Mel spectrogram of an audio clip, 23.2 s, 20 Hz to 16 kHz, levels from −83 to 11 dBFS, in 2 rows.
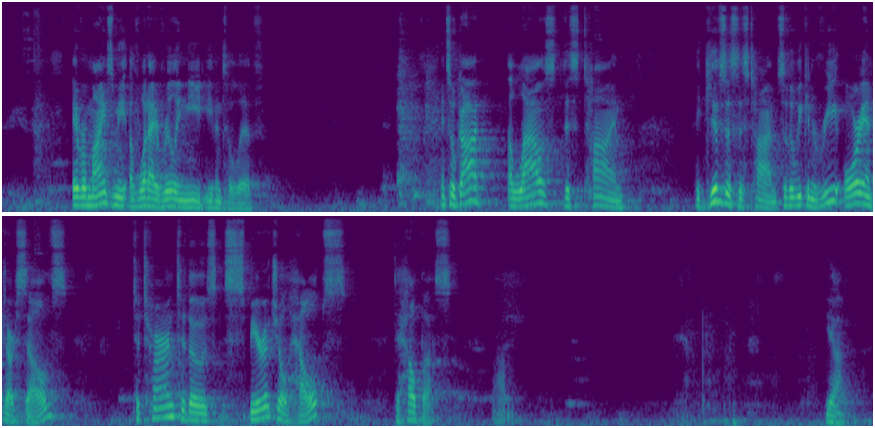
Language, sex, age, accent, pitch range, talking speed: English, male, 30-49, American, 105-140 Hz, 100 wpm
